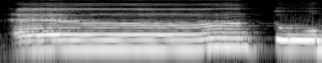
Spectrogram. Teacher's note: Maka dengung samar dua harakat. Sama tuan puan. Ikhfa.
